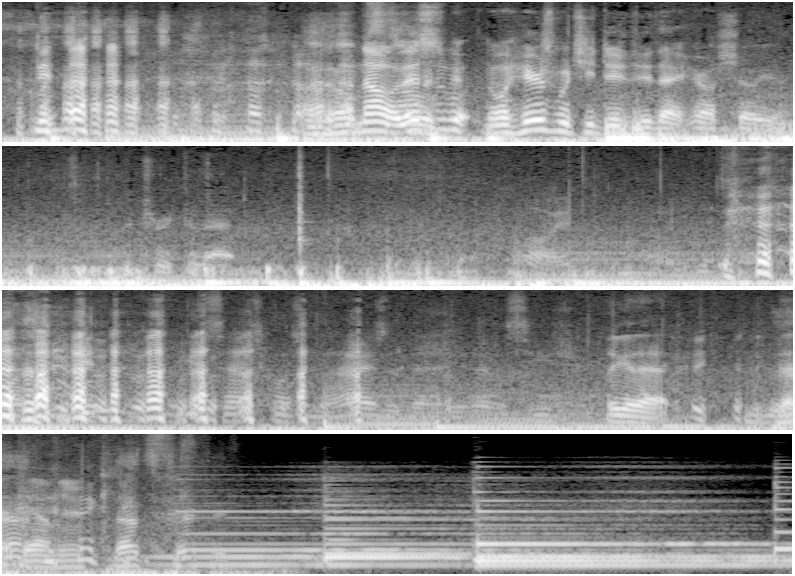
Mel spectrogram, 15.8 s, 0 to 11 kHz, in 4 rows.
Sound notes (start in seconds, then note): 0.0 men laugh; 7.3 men laugh; 13.1 gentle music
